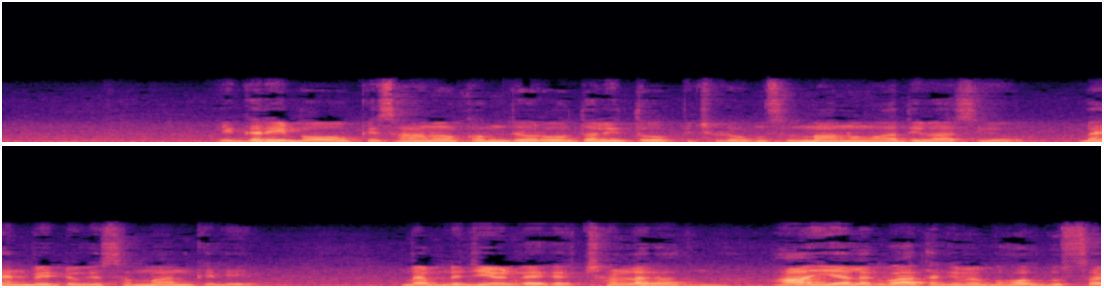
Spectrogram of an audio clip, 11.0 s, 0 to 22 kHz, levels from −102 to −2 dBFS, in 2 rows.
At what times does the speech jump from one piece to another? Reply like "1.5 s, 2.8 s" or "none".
none

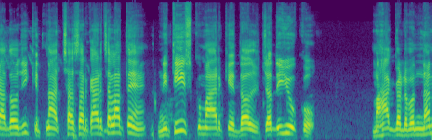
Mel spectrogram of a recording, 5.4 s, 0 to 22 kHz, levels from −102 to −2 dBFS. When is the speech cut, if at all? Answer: 1.9 s

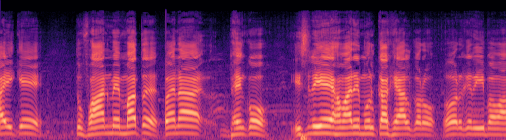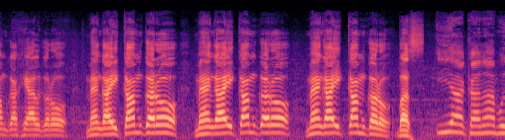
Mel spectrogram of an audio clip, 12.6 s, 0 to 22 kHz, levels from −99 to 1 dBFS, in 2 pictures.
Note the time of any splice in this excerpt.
2.0 s, 5.5 s, 11.7 s

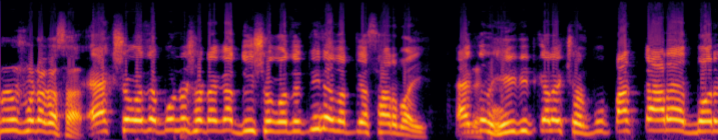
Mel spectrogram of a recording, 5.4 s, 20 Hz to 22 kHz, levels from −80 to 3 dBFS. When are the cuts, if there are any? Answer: 3.3 s

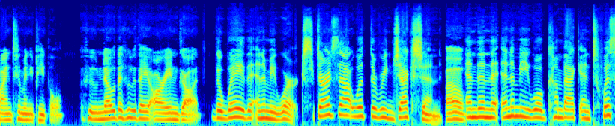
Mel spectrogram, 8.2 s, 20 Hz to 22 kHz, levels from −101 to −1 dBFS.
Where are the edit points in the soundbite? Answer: 1.0 s, 2.7 s, 4.1 s

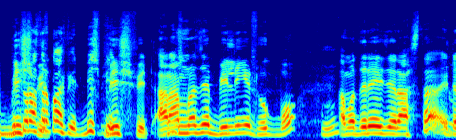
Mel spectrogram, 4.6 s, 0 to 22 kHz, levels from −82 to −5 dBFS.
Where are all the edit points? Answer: none

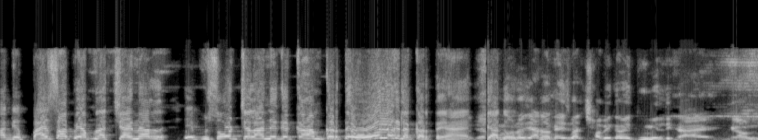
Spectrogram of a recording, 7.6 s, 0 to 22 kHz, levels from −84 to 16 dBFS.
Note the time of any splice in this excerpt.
4.8 s

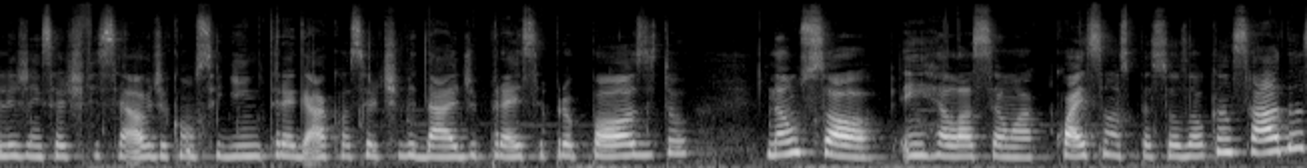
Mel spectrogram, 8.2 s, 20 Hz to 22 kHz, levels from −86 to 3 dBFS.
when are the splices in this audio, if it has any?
none

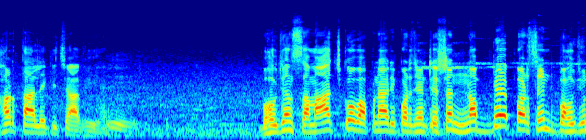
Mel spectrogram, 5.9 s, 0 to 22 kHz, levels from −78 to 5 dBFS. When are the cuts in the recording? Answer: none

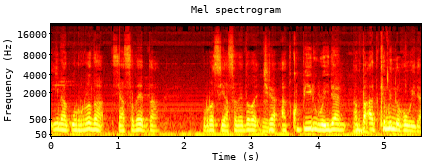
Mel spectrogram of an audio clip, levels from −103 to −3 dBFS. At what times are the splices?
1.0 s

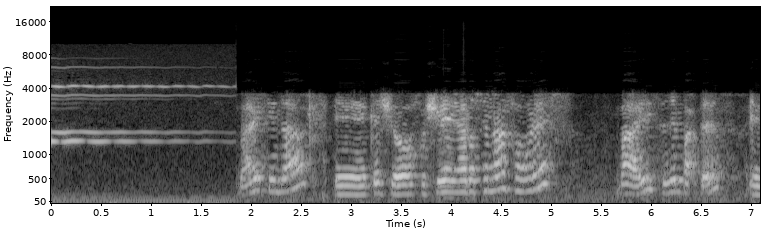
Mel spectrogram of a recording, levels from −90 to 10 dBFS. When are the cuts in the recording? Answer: 1.8 s

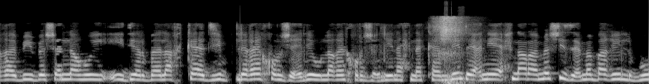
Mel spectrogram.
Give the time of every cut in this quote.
4.6 s

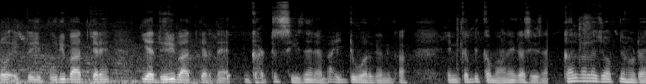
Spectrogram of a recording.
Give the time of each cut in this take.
2.3 s, 5.5 s

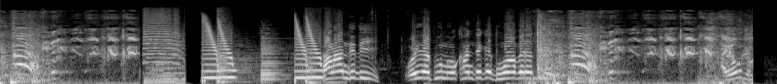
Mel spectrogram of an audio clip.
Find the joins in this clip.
1.2 s

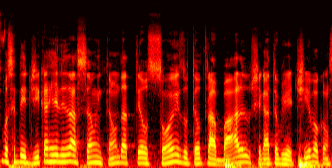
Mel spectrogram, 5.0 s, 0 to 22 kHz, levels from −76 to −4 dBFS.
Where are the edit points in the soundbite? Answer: 2.0 s

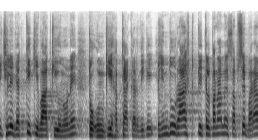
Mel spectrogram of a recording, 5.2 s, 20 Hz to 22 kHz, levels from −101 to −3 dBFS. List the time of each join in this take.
3.2 s

